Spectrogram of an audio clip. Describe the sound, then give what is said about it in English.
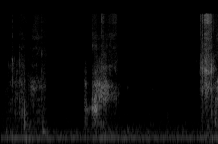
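Loud wet smacking and crunching as someone chews food, three distinct bursts separated by short pauses over a faint low hum. “What is you smacking on? Answer the question.”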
